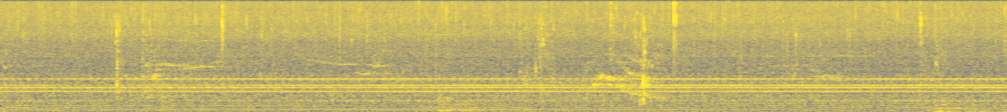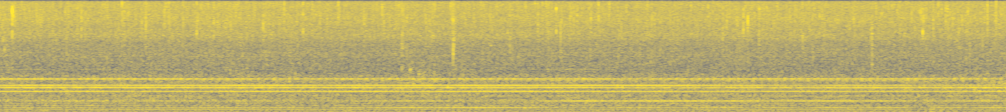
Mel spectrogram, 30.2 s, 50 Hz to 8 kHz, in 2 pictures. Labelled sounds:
2.4	3.2	humpback whale, 1.2 to 1.5 kHz
5.0	5.8	humpback whale, 1.2 to 1.4 kHz
8.9	9.2	humpback whale, 0.88 to 1.1 kHz
12.3	12.5	humpback whale, 0.97 to 1.1 kHz

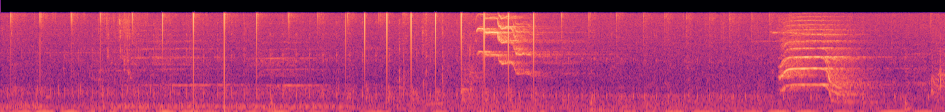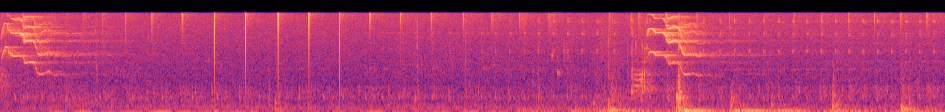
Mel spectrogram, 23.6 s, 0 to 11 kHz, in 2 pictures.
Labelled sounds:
0.5	2.6	killer whale, southern Alaska resident, 0.73 to 4.6 kHz
3.1	4.0	killer whale, southern Alaska resident, 0.73 to 4.7 kHz
6.0	6.9	killer whale, southern Alaska resident, 0.87 to 8.0 kHz
9.5	10.7	killer whale, southern Alaska resident, 0.41 to 8.0 kHz
11.8	12.8	killer whale, southern Alaska resident, 0.69 to 8.0 kHz
19.7	20.9	killer whale, southern Alaska resident, 0.83 to 8.0 kHz

